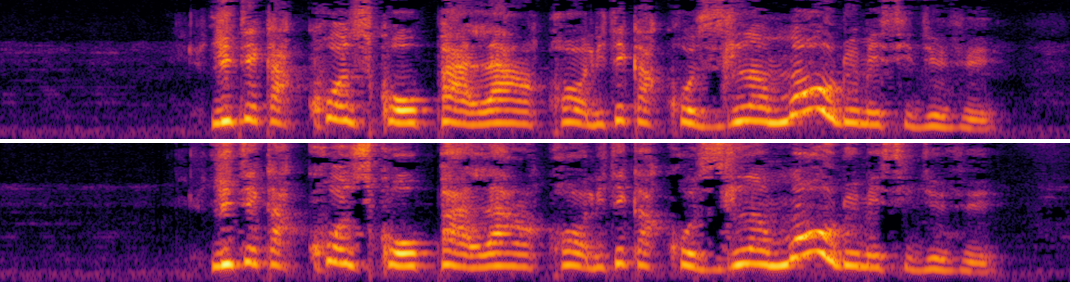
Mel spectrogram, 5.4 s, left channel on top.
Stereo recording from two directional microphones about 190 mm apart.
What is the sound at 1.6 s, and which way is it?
Speech, 40° left (ahead or behind).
